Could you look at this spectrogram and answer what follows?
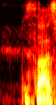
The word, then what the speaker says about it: Bisaccia: So out of the coach, so the Raiders have an interim coach, Rich Bisaccia, I think is how you pronounce his last name. – Bisaccia, so, I think.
